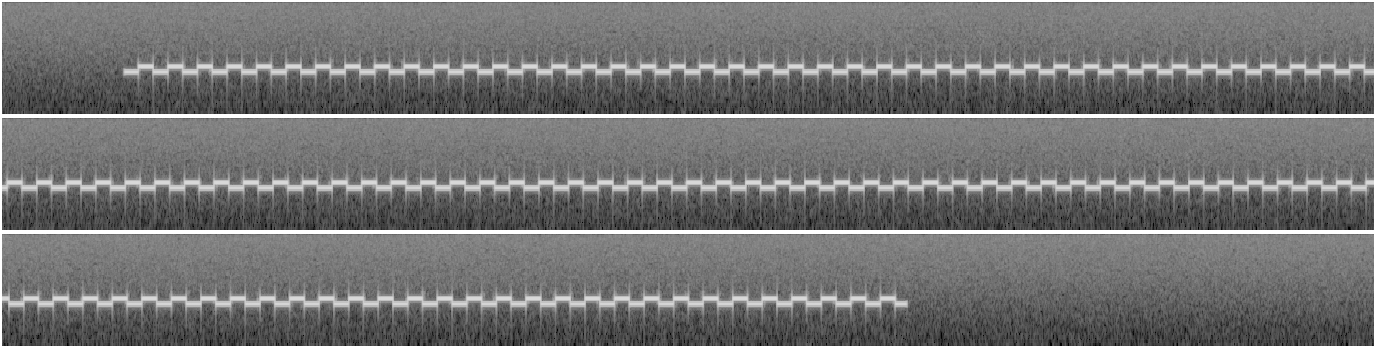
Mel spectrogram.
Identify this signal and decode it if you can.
A tone that alternates evenly between two pitches. There is no code.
